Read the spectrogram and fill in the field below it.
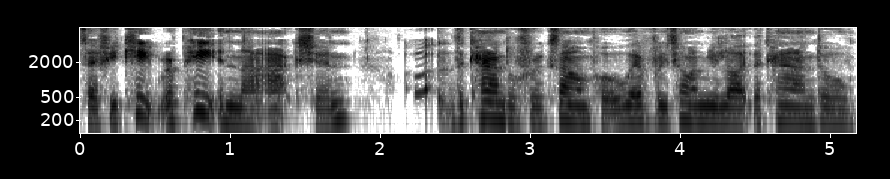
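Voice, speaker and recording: Her pitch fairly low, a woman talks at a fairly quick pace with fairly even intonation. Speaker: meditation teacher. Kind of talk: live video talk. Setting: live video. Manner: fast.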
